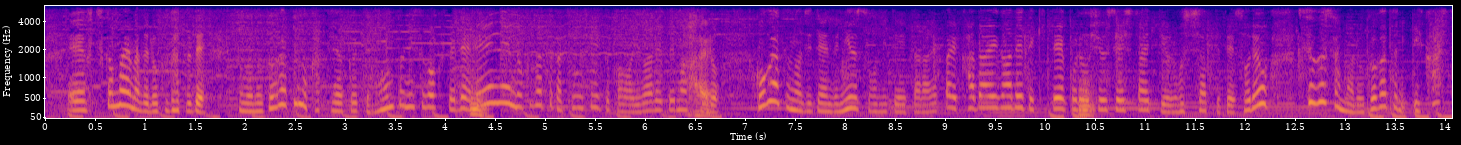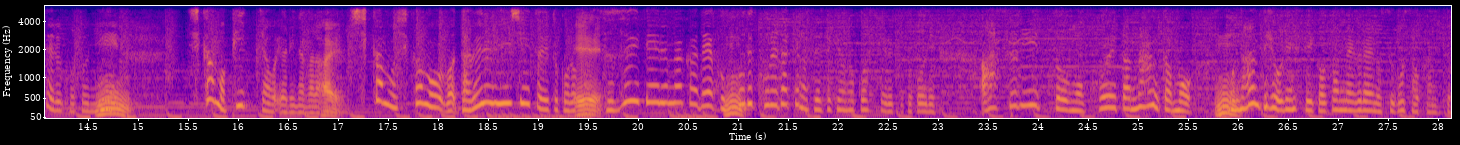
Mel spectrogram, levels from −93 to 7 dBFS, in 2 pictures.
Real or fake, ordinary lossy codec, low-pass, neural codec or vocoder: real; Opus, 24 kbps; 5.4 kHz; none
